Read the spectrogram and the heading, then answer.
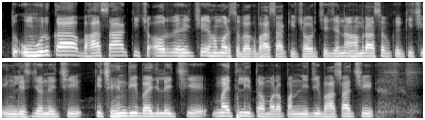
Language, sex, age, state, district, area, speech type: Maithili, male, 45-60, Bihar, Darbhanga, rural, spontaneous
